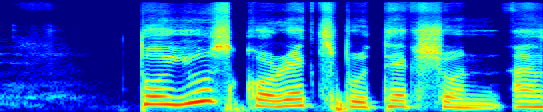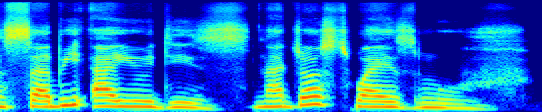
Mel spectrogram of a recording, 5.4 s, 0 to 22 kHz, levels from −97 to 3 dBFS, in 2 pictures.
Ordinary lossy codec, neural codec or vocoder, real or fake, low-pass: none; autoencoder, 48 kHz, 128 numbers a frame, DAC-VAE, trained on Japanese speech; fake; none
